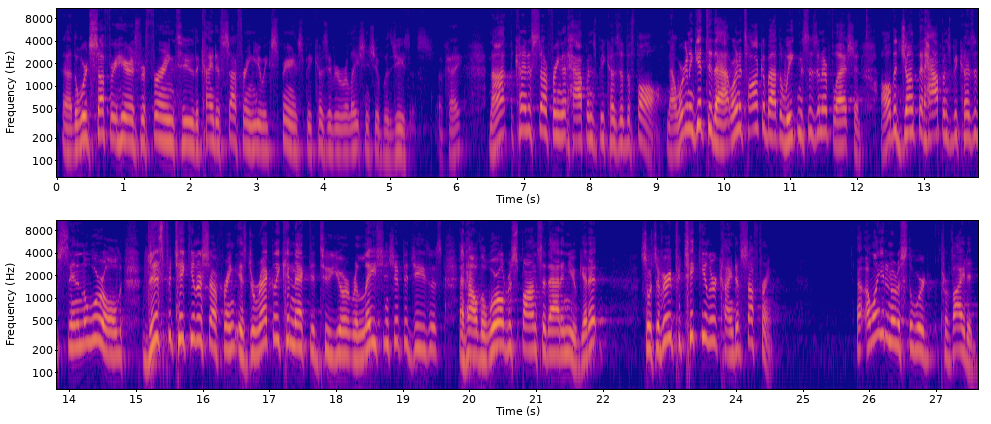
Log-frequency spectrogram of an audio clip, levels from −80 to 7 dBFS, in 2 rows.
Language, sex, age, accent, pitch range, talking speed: English, male, 50-69, American, 165-225 Hz, 215 wpm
